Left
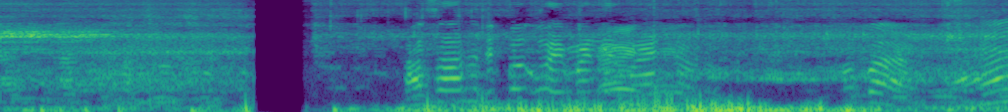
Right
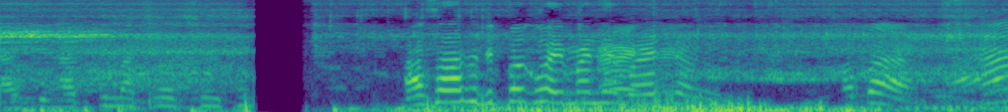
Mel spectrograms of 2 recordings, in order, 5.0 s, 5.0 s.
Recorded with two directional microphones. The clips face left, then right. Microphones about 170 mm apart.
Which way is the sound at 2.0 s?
55° right (ahead or behind).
